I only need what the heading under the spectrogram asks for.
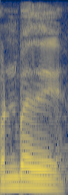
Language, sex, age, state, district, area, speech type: Tamil, male, 18-30, Tamil Nadu, Tiruvarur, rural, read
